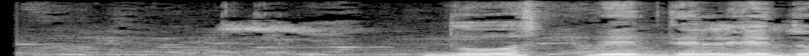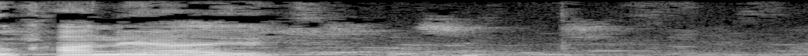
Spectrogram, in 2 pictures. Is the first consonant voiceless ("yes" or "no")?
no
